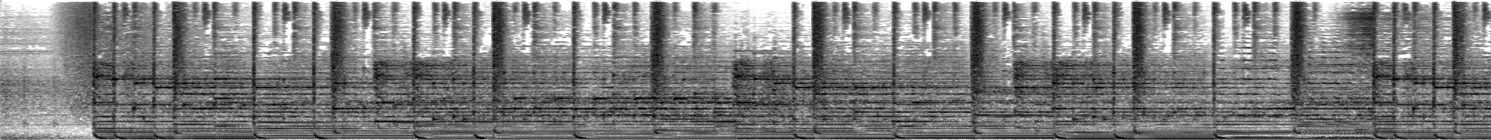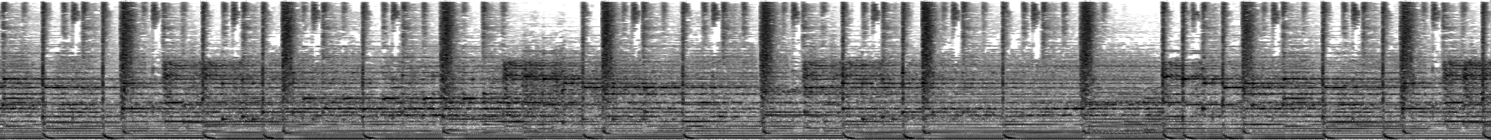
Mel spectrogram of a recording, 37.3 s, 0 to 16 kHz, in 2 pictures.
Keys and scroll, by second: 3.7 ctrl+s, 14.3 space, 21.2 ctrl+s, 27.1 space.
